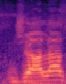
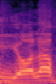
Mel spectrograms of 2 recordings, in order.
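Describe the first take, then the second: First: The name begins with a J sound. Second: The name begins with a Y sound. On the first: The speaker calls it wrong. "जे को फिनलैंड में साइलेंट माना जाता है" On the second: The speaker calls it right. "जोला को योला प्रोनाउंस करते हैं"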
